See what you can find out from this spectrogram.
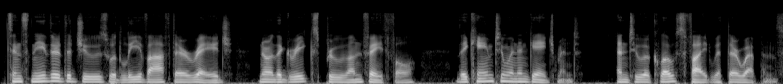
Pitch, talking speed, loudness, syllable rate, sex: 115 Hz, 215 wpm, -19 LUFS, 5.7 syllables/s, male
